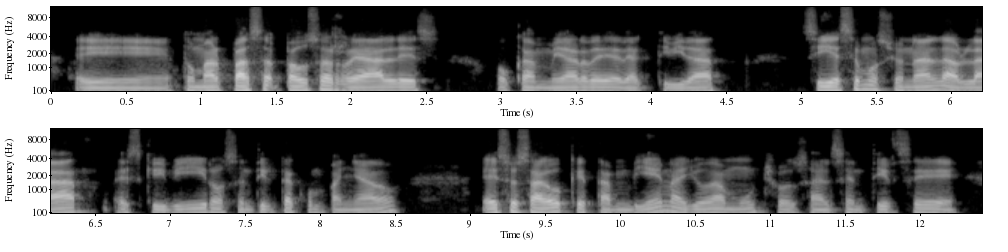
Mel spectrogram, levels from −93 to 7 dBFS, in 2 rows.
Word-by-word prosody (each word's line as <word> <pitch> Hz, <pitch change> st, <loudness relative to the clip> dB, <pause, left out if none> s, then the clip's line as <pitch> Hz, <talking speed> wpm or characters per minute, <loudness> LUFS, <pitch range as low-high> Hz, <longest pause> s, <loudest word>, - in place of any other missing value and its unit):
eh, 90 Hz, -2 st, -1 dB
tomar 105 Hz, 0 st, +2 dB
pasa 115 Hz, -1 st, +6 dB
pausas 115 Hz, +1 st, +4 dB
reales, 105 Hz, +1 st, +3 dB, 0.3 s
o -, -, -6 dB
cambiar 100 Hz, +1 st, 0 dB
de 105 Hz, -1 st, +2 dB
de 95 Hz, -, -1 dB
actividad. 95 Hz, +2 st, -2 dB, 0.5 s
Sí 115 Hz, 0 st, +2 dB
es 110 Hz, +4 st, 0 dB
emocional 120 Hz, -4 st, 0 dB
hablar, 115 Hz, +6 st, +4 dB
escribir, 100 Hz, +4 st, -4 dB
o 105 Hz, -, -2 dB
sentirte 100 Hz, +3 st, -5 dB
acompañado. 100 Hz, +4 st, -5 dB, 0.5 s
Eso 115 Hz, +4 st, +1 dB
es -, -, -9 dB
algo 120 Hz, +3 st, +5 dB
que 120 Hz, -4 st, -2 dB
también 95 Hz, +10 st, -3 dB
ayuda 105 Hz, -2 st, -1 dB
mucho. 105 Hz, +1 st, -8 dB
O 95 Hz, -, -7 dB
sea, 95 Hz, -, -8 dB
el 90 Hz, -, -6 dB
sentirse 100 Hz, +2 st, -6 dB
105 Hz, 140 wpm, -25 LUFS, 95-115 Hz, 0.5 s, pasa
